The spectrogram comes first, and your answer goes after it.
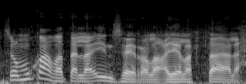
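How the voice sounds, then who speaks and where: At a moderate pace, a man speaks with noticeable background noise behind him. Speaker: cycling vlogger. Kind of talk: casual vlog narration. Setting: outdoors, riding a bike.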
